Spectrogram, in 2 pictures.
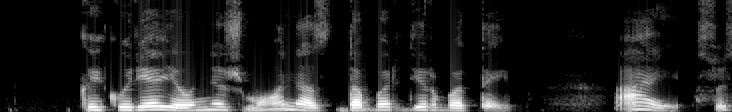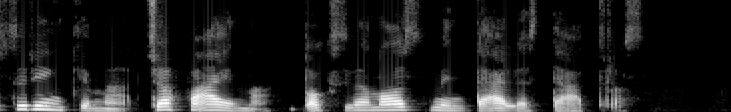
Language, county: Lithuanian, Kaunas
